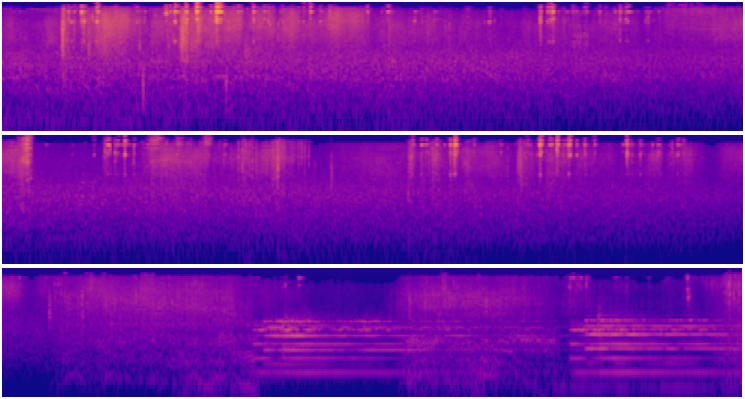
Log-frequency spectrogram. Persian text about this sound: ولی چون سوزوندن سخته ما معمولا به صدای زیپ گوش میدیم. گوش میدی؟ آره، جنسای اصل حتی صدای متفاوتی دارن.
